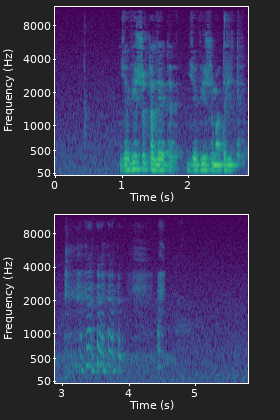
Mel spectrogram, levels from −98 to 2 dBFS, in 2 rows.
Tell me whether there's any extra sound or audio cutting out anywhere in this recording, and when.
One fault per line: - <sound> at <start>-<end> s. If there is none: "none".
- laugh at 3.0-4.6 s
